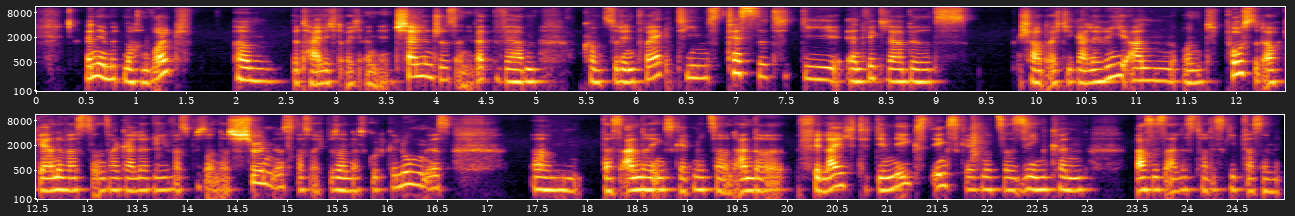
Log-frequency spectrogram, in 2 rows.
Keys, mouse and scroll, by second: 0.0 scroll down 2, 15.0-16.5 drag.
